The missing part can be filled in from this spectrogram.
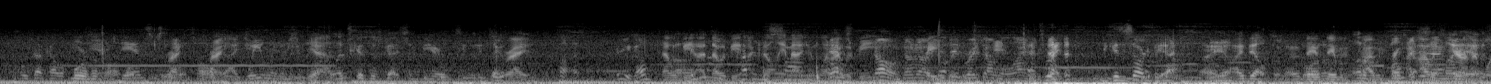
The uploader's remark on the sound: Live at the MMPR18 BBQ pt 2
